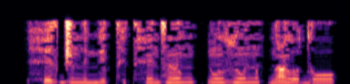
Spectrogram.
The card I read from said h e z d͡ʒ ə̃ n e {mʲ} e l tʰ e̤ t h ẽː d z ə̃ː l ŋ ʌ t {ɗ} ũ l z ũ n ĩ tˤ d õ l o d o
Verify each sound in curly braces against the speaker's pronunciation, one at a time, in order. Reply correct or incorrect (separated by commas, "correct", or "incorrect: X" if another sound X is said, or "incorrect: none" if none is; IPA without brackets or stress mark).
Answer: correct, correct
